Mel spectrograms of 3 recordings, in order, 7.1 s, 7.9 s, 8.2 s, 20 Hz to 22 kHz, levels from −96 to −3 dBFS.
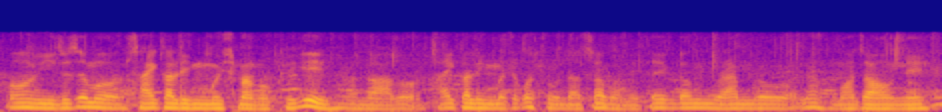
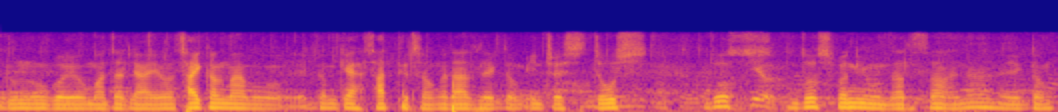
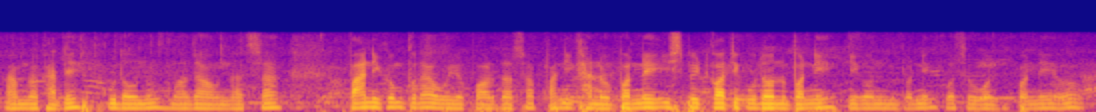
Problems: constant background noise, continuous background conversations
